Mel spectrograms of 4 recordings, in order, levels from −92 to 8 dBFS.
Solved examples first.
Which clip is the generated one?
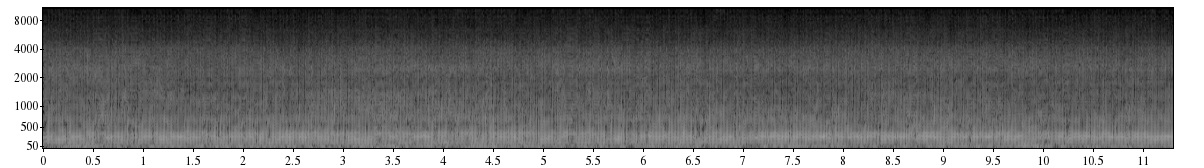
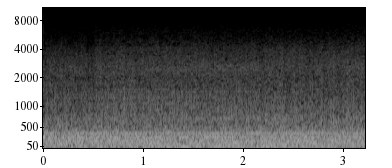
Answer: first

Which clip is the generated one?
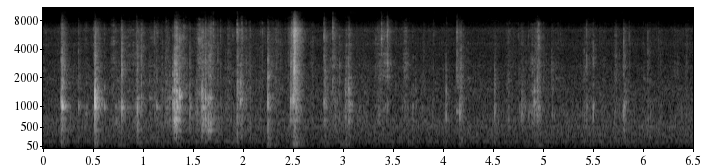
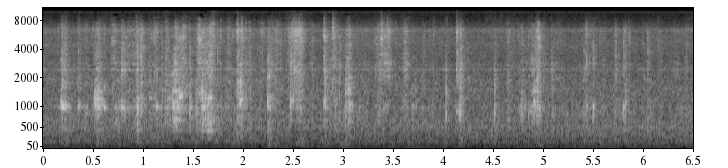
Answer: second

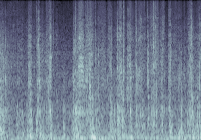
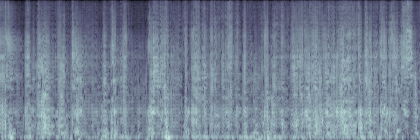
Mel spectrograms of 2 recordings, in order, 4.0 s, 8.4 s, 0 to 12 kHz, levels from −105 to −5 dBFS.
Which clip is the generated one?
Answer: second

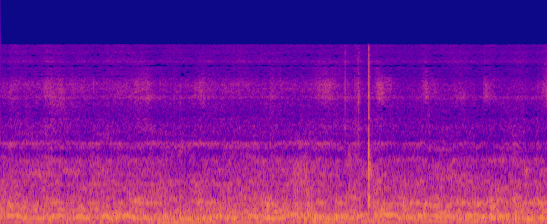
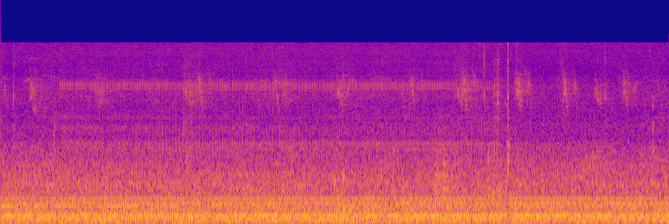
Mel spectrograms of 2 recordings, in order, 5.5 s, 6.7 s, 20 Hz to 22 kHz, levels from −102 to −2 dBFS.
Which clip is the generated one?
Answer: first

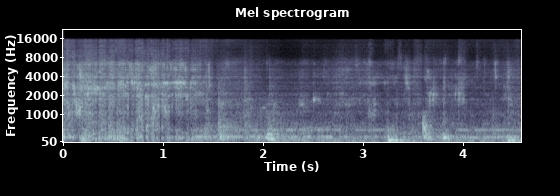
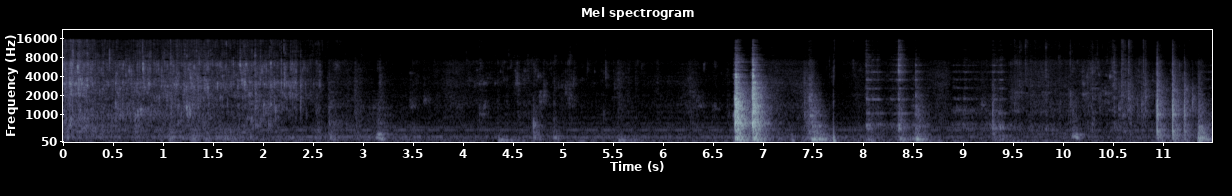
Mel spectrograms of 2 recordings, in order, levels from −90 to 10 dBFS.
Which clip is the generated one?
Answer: first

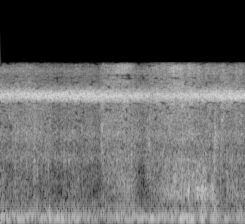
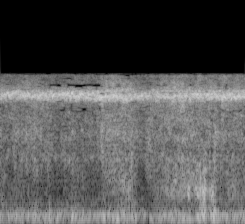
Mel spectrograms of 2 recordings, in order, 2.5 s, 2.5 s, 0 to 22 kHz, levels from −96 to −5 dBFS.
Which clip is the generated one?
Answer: second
